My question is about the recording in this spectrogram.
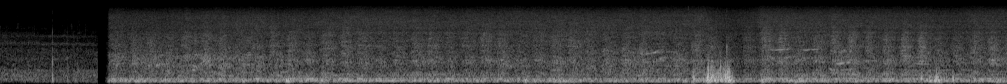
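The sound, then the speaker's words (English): A steady low rumble and hiss of a moving train running from Whitby, heard from inside a carriage as the North York Moors pass by, with a brief louder clatter midway and faint indistinct voices in the background. “As you can hear, I made the train.”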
